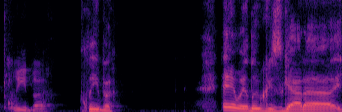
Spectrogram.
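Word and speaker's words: Kleber: what's his name cleveland it looks like klieber but i think they pronounce it clibba clibba anyway luke's got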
